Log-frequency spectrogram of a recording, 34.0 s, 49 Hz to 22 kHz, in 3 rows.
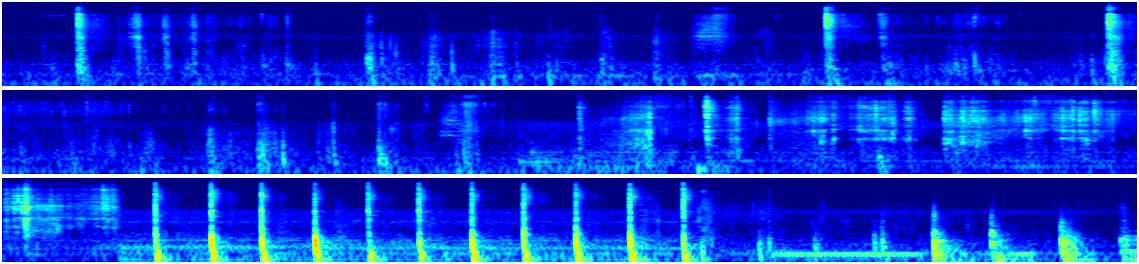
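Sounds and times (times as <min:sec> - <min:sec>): clattering and scraping: 0:17.2 - 0:24.4
sharp knocks: 0:24.2 - 0:29.8.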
